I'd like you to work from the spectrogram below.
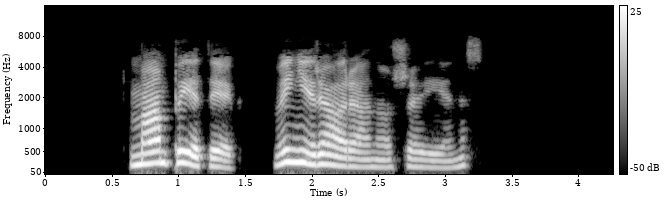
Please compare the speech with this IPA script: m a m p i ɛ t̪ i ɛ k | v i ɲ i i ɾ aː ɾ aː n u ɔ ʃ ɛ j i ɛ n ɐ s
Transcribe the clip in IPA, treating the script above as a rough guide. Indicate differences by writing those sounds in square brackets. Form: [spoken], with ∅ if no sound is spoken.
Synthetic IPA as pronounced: m a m p i ɛ t̪ i ɛ k | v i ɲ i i ɾ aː ɾ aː n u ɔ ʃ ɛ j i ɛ n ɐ s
